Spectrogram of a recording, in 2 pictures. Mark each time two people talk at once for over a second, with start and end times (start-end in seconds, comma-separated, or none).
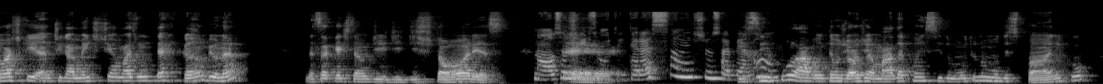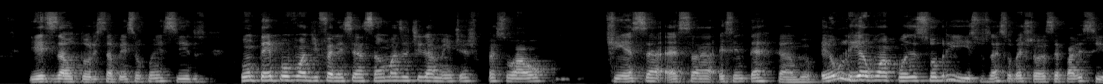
none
